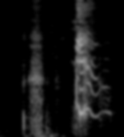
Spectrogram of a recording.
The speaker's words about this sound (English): Meow. Meow. Hola. Oh, the kitty cat.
